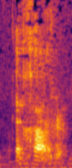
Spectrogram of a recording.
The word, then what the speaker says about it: echad: How do you say it? E-C-H-A-D. – Echad.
